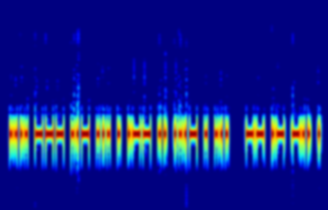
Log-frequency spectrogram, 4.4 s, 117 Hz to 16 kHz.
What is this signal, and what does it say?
Morse code, heard as a keyed tone, about 34 wpm, 700 Hz. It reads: HOUSEWIVES MADE
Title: Pangram Challenge v2 - 35wpm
